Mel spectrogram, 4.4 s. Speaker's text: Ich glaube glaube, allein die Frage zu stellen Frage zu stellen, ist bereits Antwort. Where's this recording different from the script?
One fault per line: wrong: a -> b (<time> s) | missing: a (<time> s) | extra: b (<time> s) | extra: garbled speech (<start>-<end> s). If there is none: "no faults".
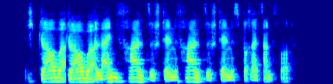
no faults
